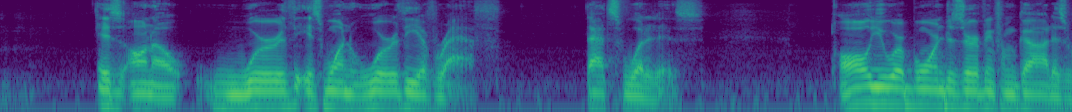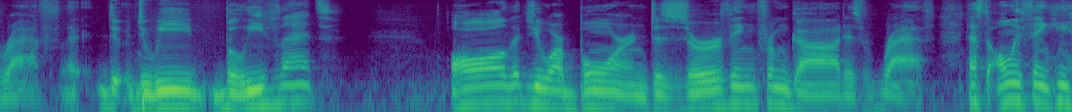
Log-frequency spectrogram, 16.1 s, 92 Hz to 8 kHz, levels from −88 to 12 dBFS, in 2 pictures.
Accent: American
